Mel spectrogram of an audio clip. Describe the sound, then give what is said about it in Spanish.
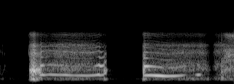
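Heavy breathing, fairly loud: two long, drawn-out breaths with a voiced, moaning edge, separated by a short pause, and a third just beginning at the end. “Siento que ya estoy cerca, solo de oír tu respiración.”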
